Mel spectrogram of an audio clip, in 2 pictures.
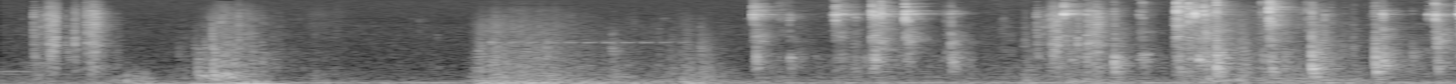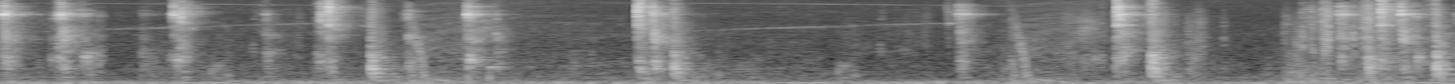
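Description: Footsteps clatter quickly across a hollow wooden floor.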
